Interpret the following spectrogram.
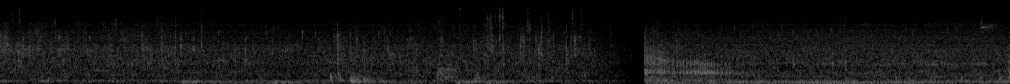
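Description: Faint clicking and scraping of live crabs' shells and legs against a plastic basin as they are handled, with a few soft knocks over a steady low background hum. The sound fades into a brief dropout a little after six seconds and then resumes abruptly.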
